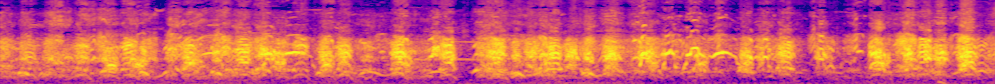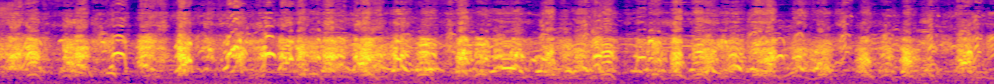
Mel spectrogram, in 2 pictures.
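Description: A chorus of many sled dogs barking, yipping and whining at once, without a break: harnessed teams excited as they wait to run.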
